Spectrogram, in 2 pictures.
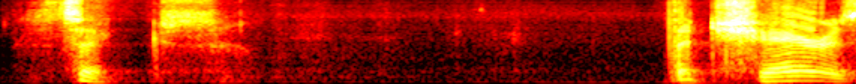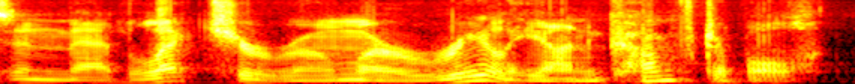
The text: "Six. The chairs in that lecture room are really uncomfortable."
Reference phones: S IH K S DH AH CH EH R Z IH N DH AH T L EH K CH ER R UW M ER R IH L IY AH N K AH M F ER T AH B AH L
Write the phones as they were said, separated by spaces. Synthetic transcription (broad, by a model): S IH K S DH AH CH EH R Z IH N DH AH T L EH K CH ER R UW M ER R IH L IY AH N K AH M F T AH B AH L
